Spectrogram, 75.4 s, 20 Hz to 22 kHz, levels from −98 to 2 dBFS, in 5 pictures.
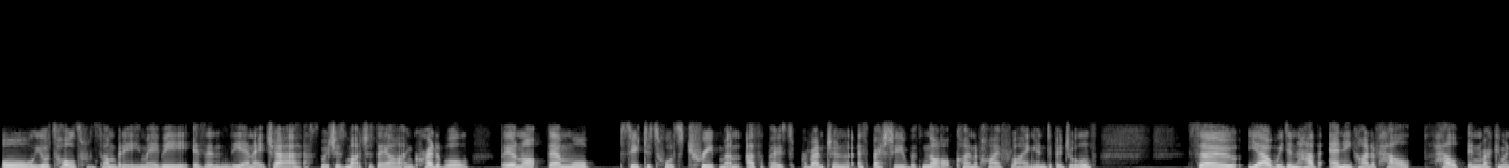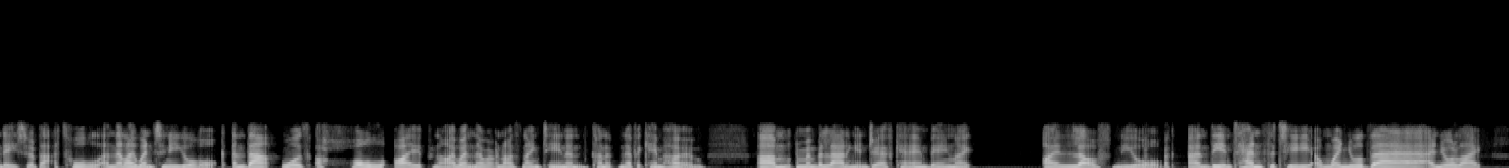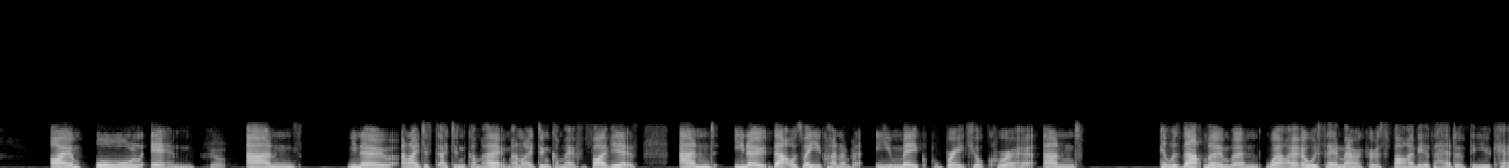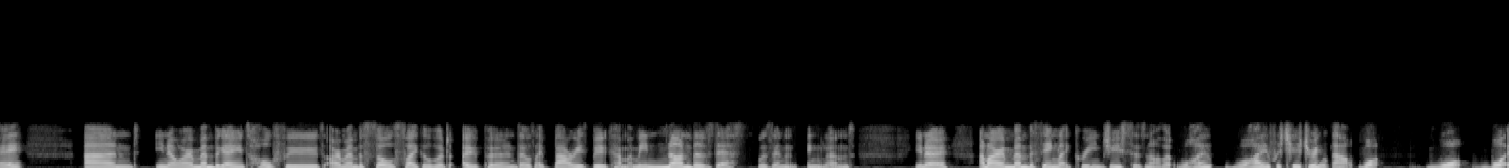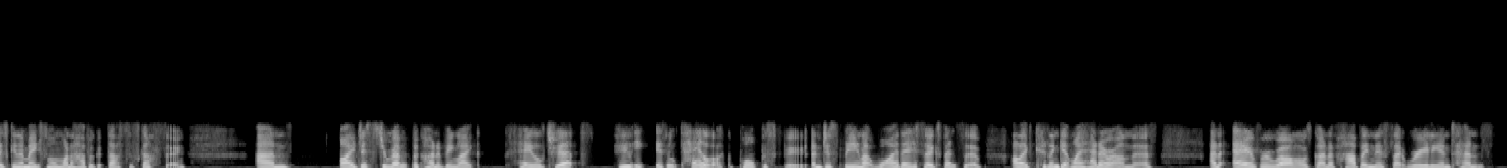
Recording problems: high frequencies cut off; noticeable; nothing above 5.5 kHz

